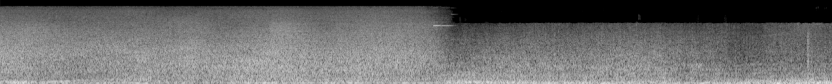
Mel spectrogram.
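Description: Loud, steady rushing noise with a low rumble underneath, a film sound effect of a fiery blast. About four and a half seconds in, the high hiss drops away and the rush carries on duller.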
